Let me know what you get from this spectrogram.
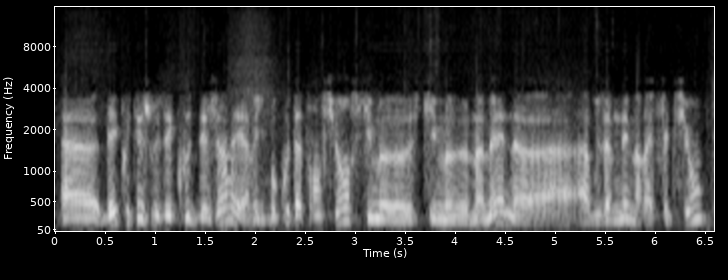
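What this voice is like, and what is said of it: Southern French accent. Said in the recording (French): “je vous salue avec l'accent du midi”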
